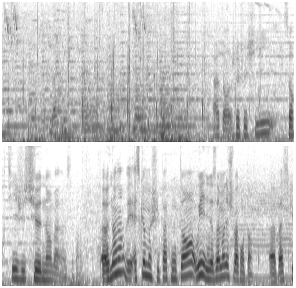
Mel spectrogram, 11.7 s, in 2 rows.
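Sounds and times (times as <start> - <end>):
hurried footsteps of people running in a panicked crowd surge: 0.0 - 5.5
speech: 1.0 - 1.6, 4.3 - 11.6.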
